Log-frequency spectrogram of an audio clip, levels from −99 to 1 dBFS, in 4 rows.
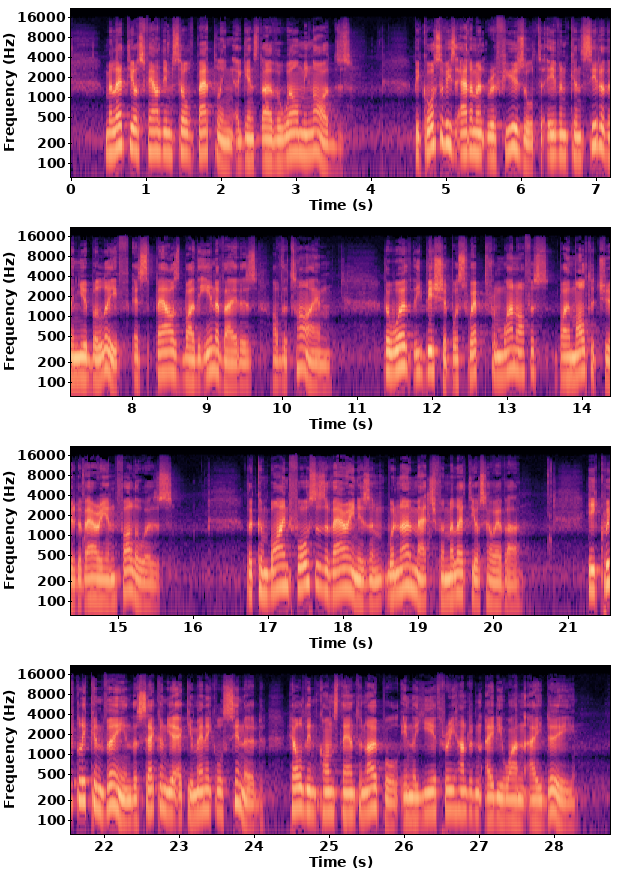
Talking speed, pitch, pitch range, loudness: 140 wpm, 130 Hz, 110-145 Hz, -18 LUFS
